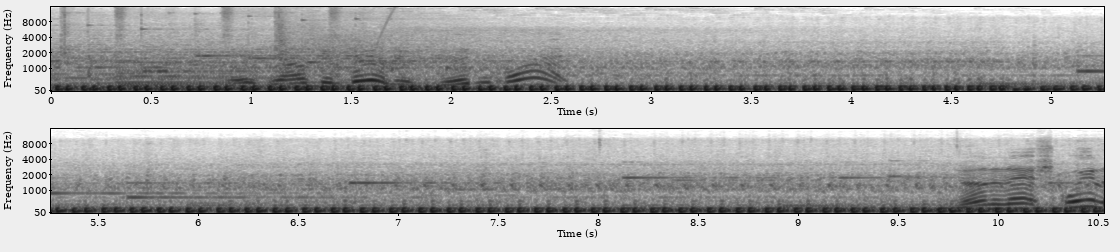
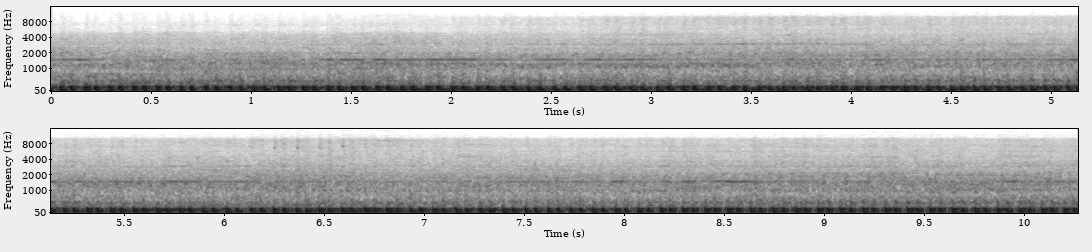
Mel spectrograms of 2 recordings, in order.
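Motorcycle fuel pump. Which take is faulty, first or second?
second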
